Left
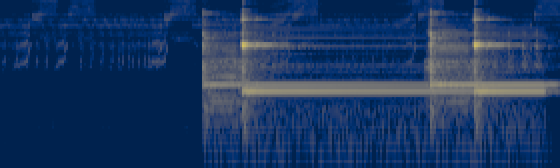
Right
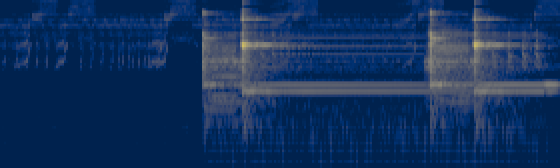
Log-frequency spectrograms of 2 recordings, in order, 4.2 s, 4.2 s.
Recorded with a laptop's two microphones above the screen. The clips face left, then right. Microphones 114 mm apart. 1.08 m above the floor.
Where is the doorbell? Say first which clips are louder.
Left 7 dB; 35° left (ahead or behind), 0.7 m.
